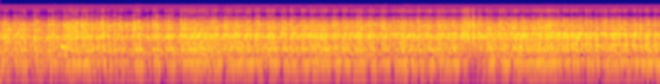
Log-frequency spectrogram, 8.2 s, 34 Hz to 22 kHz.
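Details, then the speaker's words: Yamaha 15 hp outboard, tested after repair for the owner's rough-noise complaint and after fixing a stiff forward/reverse shift adjustment. It runs with an even, steady buzz and no rough ticking, which is normal running. "Oke sekarang kita akan tes mesinnya lalu kita dengar sama-sama Apakah bunyi kasar Mantap sudah mantap"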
